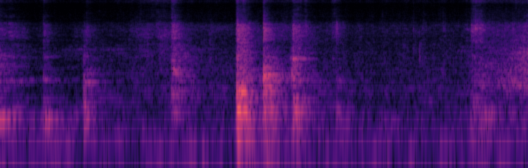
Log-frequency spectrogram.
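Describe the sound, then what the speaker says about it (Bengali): Metal lid lifted off a cooking pot of doi begun, eggplant in yogurt, giving a few light clinks and scrapes, then a sharper clatter near the middle, close and fairly quiet. "ঢাকনাটা তুলে দিচ্ছি।"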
